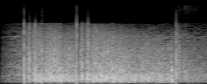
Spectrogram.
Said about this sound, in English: Police fired tear gas and flashbang grenades to disperse large crowds in the capital, Athens.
